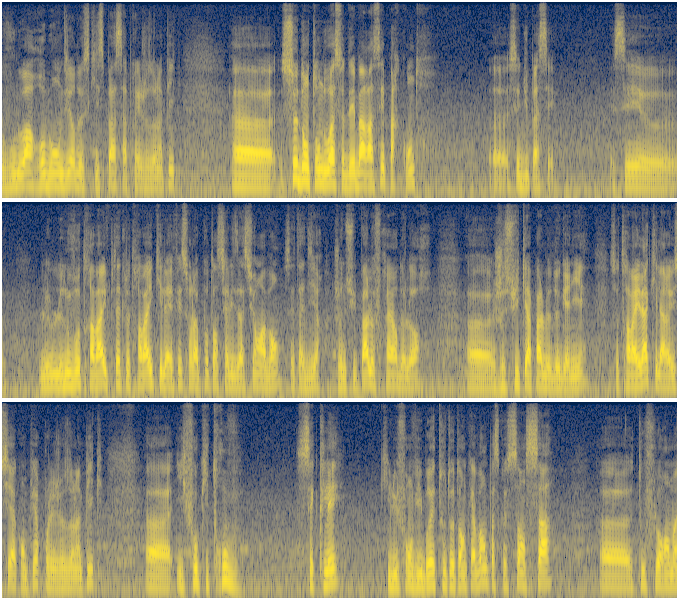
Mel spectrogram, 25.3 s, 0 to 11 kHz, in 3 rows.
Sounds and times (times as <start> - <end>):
Speech: 0.0 - 2.2, 2.9 - 5.3, 6.1 - 6.9, 7.6 - 25.3.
